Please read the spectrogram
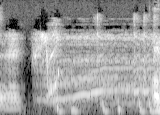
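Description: Edited cartoon audio playing from a laptop speaker: a held, wavering pitched note with a fast stuttering pulse under it, a mix of voice and music.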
